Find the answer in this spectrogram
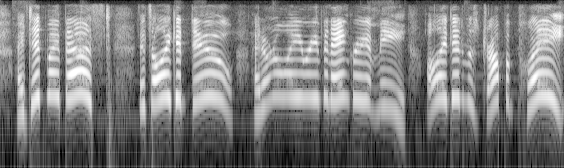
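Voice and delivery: yelled, very high-pitched and loud. Describing a man being verbally abused, acting out him shouting back. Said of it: "he's shouting back like".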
